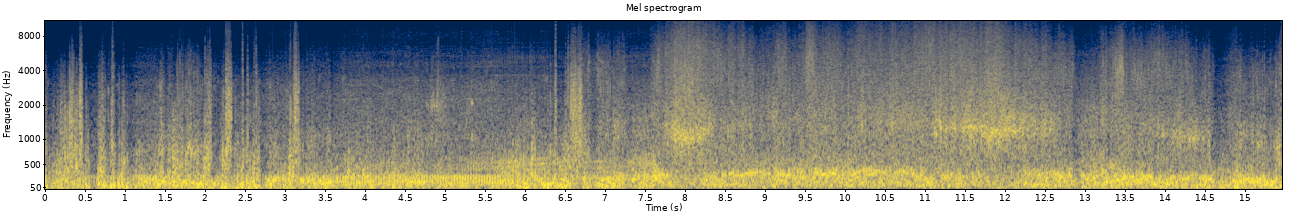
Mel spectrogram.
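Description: Royal Enfield Thunderbird 500's single-cylinder engine running under way, heard through heavy wind buffeting on the camera microphone.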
